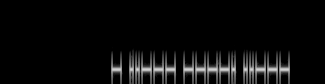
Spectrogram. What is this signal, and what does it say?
Morse code, heard as a keyed tone, about 40 wpm, 700 Hz. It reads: T292
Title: Numbers - Contest Style - 4-Digit 40wpm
